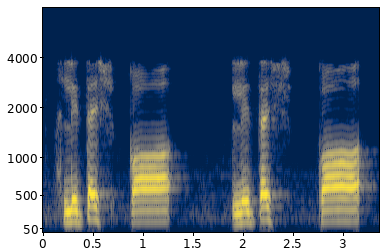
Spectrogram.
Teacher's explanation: قاف حروف مستعلیہ میں سے، اور اس کے اوپر کھڑا زبر بھی ہے تو کھینچیں گے بھی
